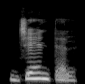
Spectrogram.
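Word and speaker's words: gentle: जेंटल जनरल तो जेंटल यानी कि सज्जन।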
